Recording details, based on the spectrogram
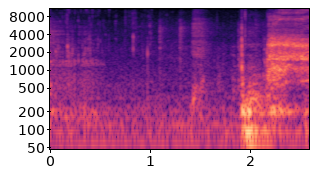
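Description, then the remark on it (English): A quiet rustle gives way to a sharp metallic crack as a can of Liquid Death water is opened, followed by a steady bright hiss of escaping air and liquid that runs to the end. “Let me fucking pop the top on this thing. Listen to this.”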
